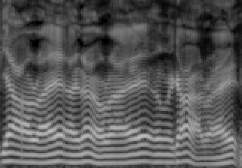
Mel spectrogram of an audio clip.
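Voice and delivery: put-on annoying girly chattering voice. Describing women the speaker won't talk to, imitating their annoying voice. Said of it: "that real annoying voice".

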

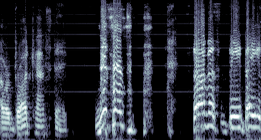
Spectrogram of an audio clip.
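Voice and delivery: put-on old-time radio broadcast announcer delivery. Recalling a game they played of announcing broadcasts, in a radio announcer voice. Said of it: "that's more like a radio guy".

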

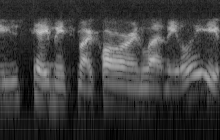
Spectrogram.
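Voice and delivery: plain

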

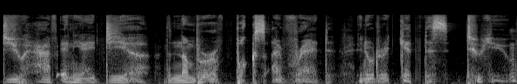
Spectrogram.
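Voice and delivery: intense, breathy, gravelly near-whisper. Imitating a history podcaster who boasts about his reading: Dan Carlin gravelly intense voice. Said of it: "he has this kind of gravelly voice where he just gets you intense".

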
